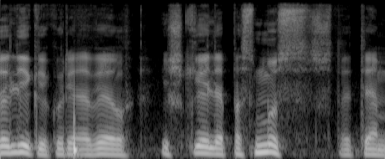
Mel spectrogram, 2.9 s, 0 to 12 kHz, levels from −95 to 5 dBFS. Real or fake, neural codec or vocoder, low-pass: real; none; 10.8 kHz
